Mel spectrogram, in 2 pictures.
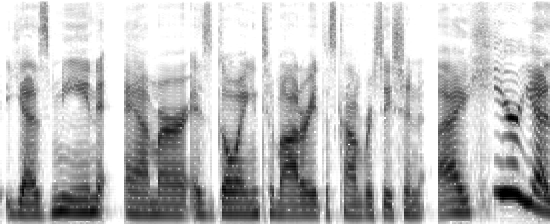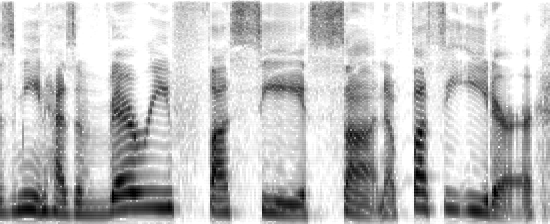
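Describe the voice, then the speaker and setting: A woman's voice: low voice, fairly bright tone, no echo, studio quality. A woman guest on a radio podcast, recommending events in an upbeat way and laughing often. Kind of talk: casual radio chat.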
